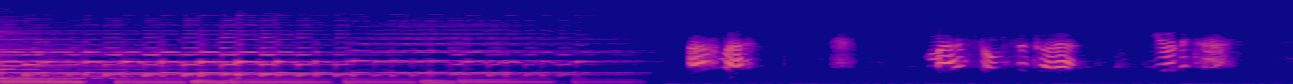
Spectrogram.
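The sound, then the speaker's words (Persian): A mobile phone rings with a loud, pulsing electronic ringtone for about five seconds, then stops and a person begins speaking in short phrases. “با تمام وجود تصمیم گرفتم به زندگیم خاتمه بدم که دمو لحظه موبایلم زنگ خورد.”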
